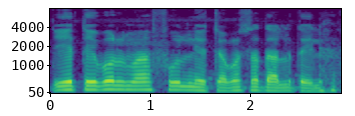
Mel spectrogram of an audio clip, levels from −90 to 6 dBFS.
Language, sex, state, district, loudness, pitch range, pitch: Wancho, male, Arunachal Pradesh, Longding, -17 LUFS, 110-135 Hz, 120 Hz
